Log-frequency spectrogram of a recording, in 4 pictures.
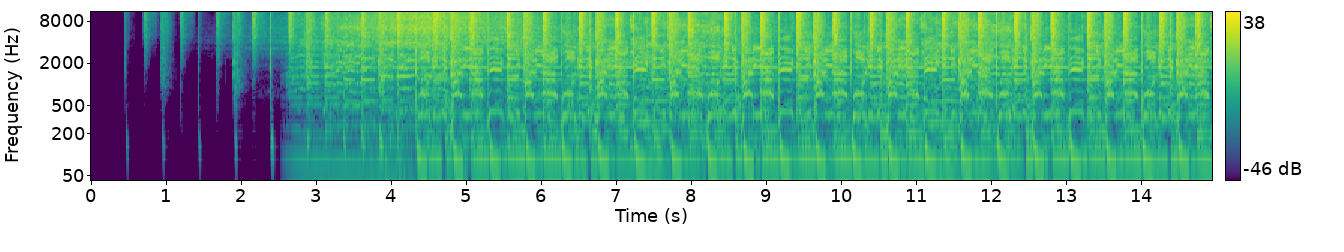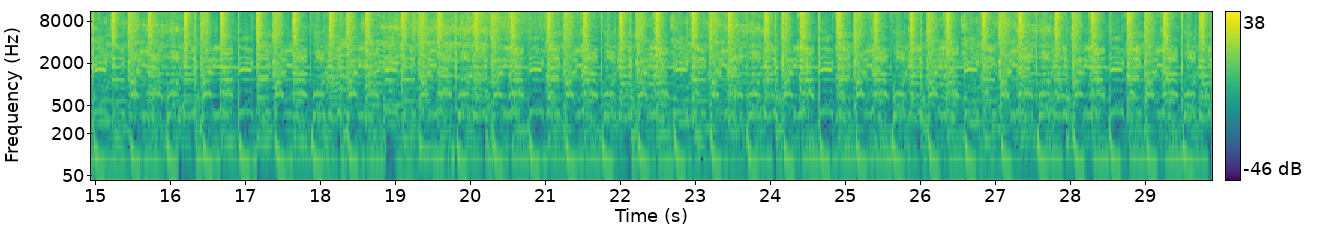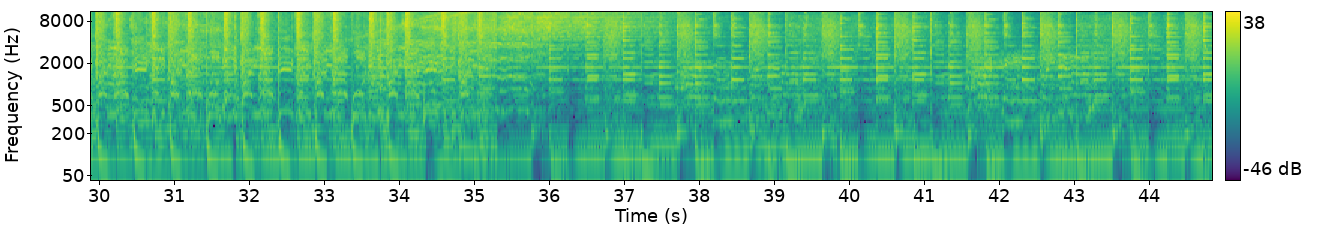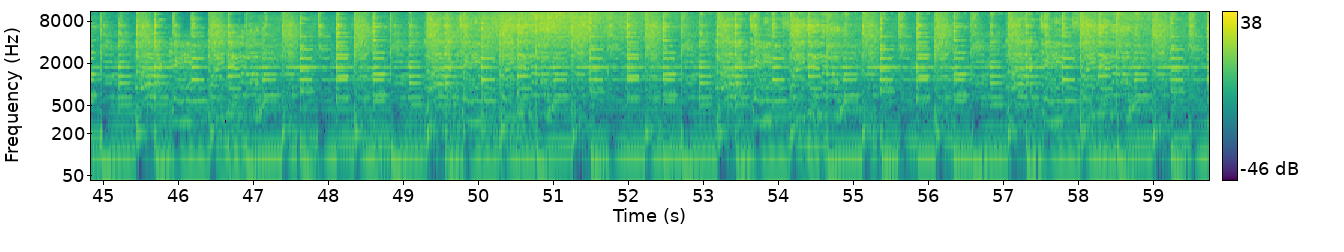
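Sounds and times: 
house music mix: 0:01.7 - 0:59.7.

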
